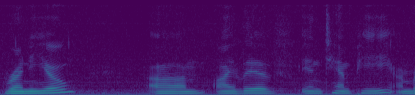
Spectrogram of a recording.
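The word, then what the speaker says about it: Granillo: lot of requests to speak form so granny Oh representing self from Tempe hello my name is Jae a na and the last name is spelled G RA and I ll oh it's runny oh I live in Tempe I'm representing myself and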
